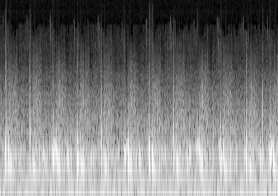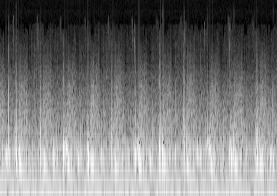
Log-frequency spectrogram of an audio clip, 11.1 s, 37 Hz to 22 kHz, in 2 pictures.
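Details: Baby sleep aid womb sound: steady muffled low heartbeat at about 125 beats per minute under a constant whooshing white-noise hiss, as heard from inside the womb.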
